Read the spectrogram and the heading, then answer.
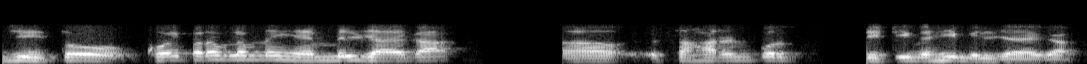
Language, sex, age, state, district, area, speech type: Urdu, male, 18-30, Uttar Pradesh, Saharanpur, urban, conversation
